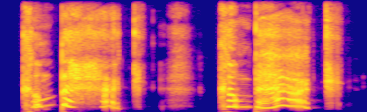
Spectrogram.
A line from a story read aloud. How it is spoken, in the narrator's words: Lainey continued in her strained voice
